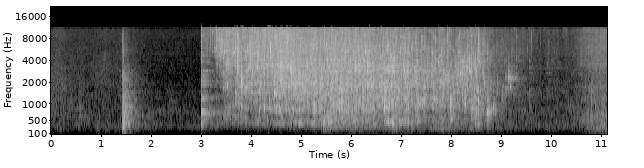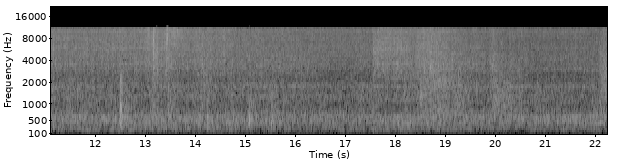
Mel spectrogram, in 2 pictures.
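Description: A single knock, then water pouring into a pot as it fills for about six seconds. After that, water boiling steadily in the pot.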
